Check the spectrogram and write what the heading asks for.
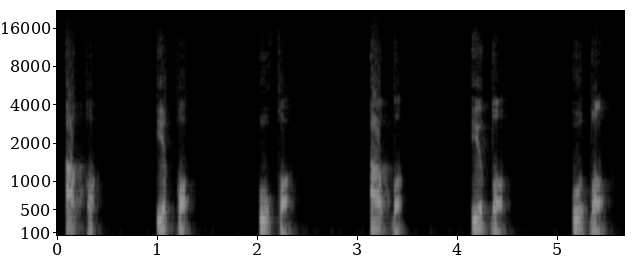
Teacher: Huruf qalqalah yang sukun yaitu qaf dan ta ini selalu tebal, selalu tafkhim.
